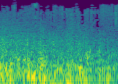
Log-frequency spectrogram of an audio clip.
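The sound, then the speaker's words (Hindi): A low, continuous rumble of thunder rolls beneath a steady wash of rainfall, filling the short stretch at moderate volume with no voices. “पता है आज फिर बारिश का मौसम है”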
